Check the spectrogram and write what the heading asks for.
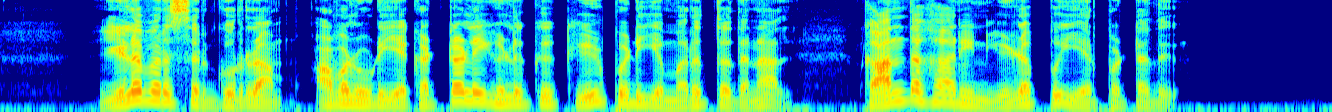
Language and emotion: Tamil, neutral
